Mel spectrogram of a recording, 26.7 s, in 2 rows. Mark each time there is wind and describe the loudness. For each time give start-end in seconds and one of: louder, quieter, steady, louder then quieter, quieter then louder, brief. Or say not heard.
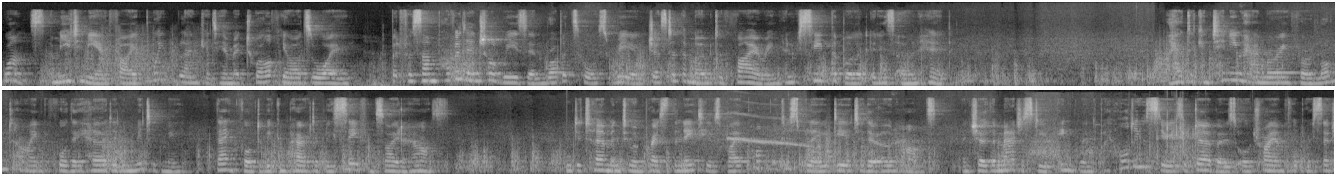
0.0-26.6 steady.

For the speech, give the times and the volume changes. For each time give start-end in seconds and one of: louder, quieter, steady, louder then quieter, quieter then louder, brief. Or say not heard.
0.0-9.6 steady
11.7-17.8 steady
18.9-26.6 steady.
